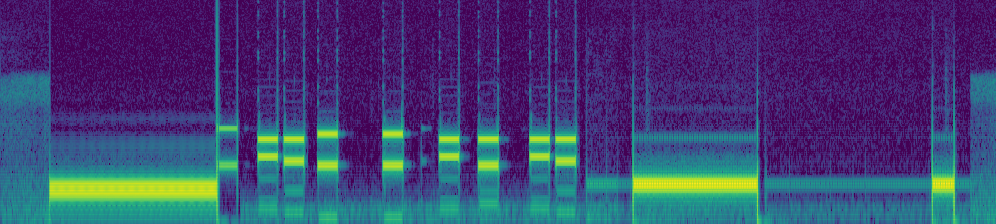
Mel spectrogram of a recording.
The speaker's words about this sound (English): Well, I'm going to dial her phone over right now and see if we can figure out what happened. Here we go.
